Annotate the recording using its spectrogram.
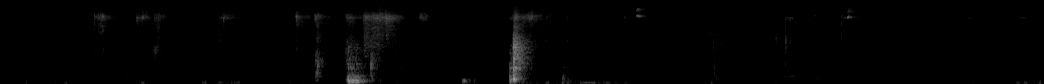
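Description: Black plastic nursery pots being handled and potting mix scooped and pressed into a pot by hand: irregular rustling, crunching and scraping, loudest about three and a half and five seconds in.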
